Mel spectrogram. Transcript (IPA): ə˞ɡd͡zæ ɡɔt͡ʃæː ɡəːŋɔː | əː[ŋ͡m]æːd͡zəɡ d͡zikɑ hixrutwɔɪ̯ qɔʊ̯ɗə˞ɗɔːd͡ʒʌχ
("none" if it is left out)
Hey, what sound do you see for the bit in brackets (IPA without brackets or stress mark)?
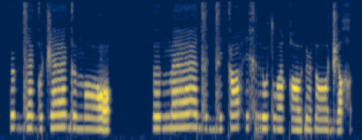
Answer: ŋ͡m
